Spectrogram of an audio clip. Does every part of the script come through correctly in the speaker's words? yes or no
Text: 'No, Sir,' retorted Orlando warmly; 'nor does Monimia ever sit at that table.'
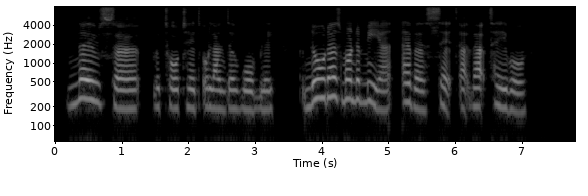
yes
